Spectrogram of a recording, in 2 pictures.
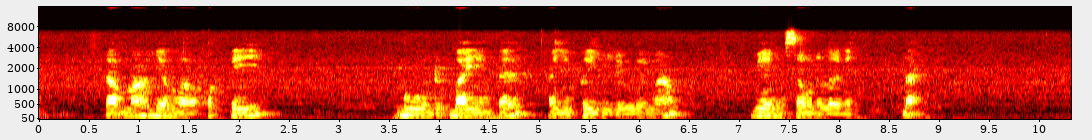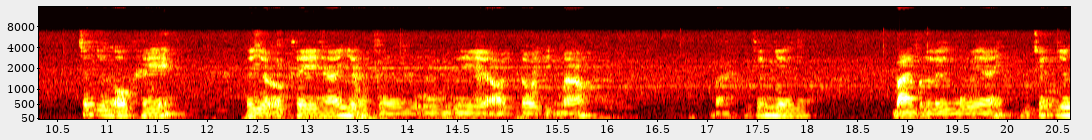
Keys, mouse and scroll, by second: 1.3 click, 4.9-10.4 drag, 13.8-17.8 drag, 17.8 click.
